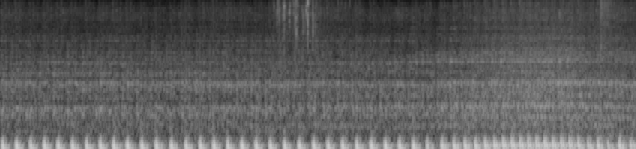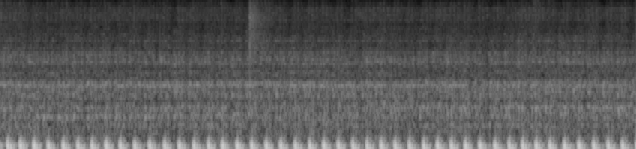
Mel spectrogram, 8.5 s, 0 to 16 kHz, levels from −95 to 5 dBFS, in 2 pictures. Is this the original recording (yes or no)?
yes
